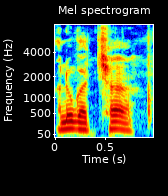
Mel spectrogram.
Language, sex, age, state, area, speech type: Sanskrit, male, 18-30, Uttarakhand, urban, read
